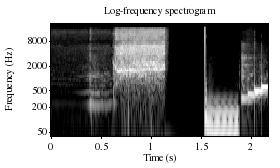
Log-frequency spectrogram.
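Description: A bee's buzz, about half a second long and cut off abruptly, in a meme edit. About a second and a half in, TikTok's end-card sound follows: a very loud deep bass note, then a few short higher tones stepping upward.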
